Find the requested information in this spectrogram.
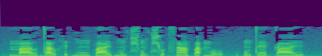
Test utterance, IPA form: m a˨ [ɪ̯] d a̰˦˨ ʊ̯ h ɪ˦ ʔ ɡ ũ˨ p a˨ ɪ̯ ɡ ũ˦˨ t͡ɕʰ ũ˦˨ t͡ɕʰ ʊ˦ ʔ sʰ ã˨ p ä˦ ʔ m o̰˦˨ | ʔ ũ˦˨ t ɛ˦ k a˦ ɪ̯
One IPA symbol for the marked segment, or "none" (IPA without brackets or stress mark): ʊ̯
